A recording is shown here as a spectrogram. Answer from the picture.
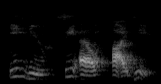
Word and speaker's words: Euclid: How do you pronounce E-U-C-L-I-D? Pronunciation-wise, we're going to say Euclid. Euclid. This word is based on the name of the great Greek mathematician, Euclid of Alexandria.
